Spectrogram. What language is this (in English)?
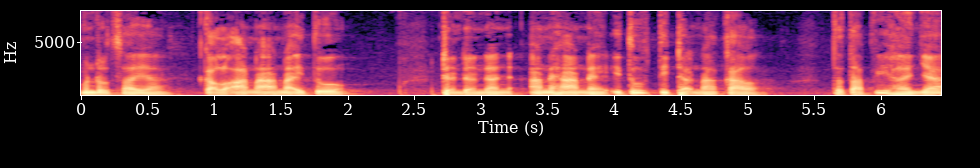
Indonesian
